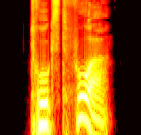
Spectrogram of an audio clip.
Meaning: second-person singular preterite of vortragen
- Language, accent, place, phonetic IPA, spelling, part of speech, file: German, Germany, Berlin, [ˌtʁuːkst ˈfoːɐ̯], trugst vor, verb, De-trugst vor.ogg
